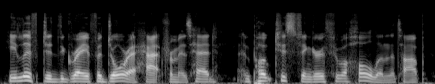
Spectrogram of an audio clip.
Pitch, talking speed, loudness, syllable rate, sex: 130 Hz, 260 wpm, -20 LUFS, 6.0 syllables/s, male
